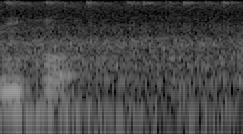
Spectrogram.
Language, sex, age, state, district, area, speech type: Odia, female, 45-60, Odisha, Ganjam, urban, read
